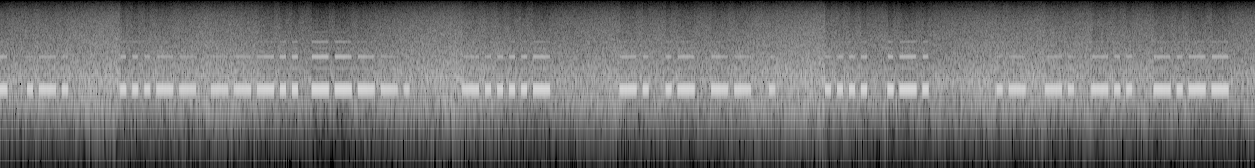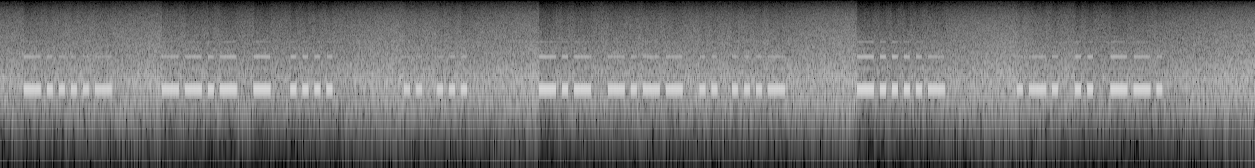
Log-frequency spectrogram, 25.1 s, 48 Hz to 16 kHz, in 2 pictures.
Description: Morse code, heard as a keyed tone, hand-sent with a paddle, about 20 wpm, 750 Hz, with radio static and a narrow filter. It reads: … 389 - NAME HR ANDY - QTH IS KYIV - RIG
